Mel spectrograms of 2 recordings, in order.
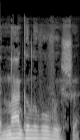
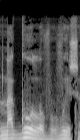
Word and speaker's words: на голову выше: то предлог должен забирать ударение на себя, на голову выше. А ударение на существительном, на голову выше, может даже вызвать совершенно нежелательные ассоциации, поскольку в современной такой непринужденной обыденной речи есть еще такое выражение «больной на всю голову».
